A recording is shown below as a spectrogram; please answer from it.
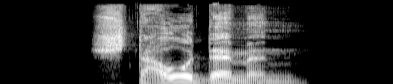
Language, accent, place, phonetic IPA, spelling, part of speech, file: German, Germany, Berlin, [ˈʃtaʊ̯ˌdɛmən], Staudämmen, noun, De-Staudämmen.ogg
- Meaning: dative plural of Staudamm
